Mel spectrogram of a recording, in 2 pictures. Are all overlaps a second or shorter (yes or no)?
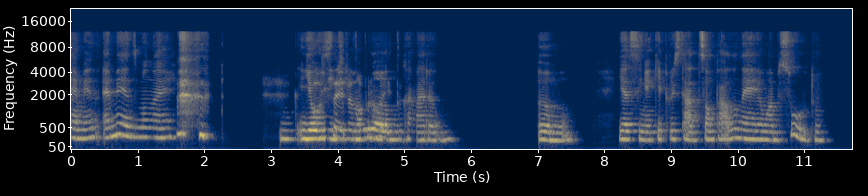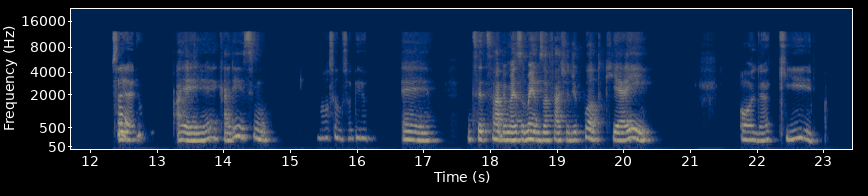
no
